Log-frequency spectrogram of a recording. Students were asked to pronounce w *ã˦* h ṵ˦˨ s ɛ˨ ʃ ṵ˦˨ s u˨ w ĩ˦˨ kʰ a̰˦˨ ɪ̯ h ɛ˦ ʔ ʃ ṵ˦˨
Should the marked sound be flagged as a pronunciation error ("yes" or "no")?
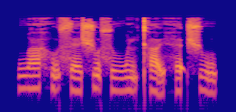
yes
